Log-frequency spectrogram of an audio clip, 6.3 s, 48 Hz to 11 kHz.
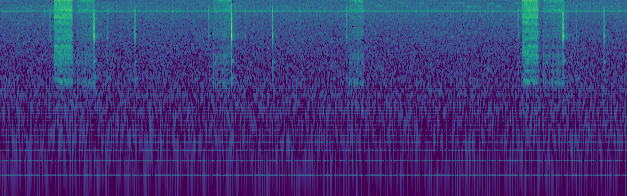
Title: WD3200BEVT Dead Hard Drive (Clicking)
